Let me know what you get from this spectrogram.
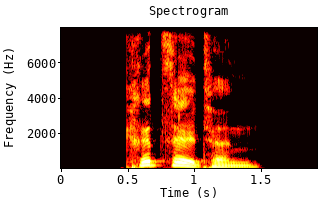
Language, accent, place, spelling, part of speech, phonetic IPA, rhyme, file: German, Germany, Berlin, kritzelten, verb, [ˈkʁɪt͡sl̩tn̩], -ɪt͡sl̩tn̩, De-kritzelten.ogg
- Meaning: inflection of kritzeln: 1. first/third-person plural preterite 2. first/third-person plural subjunctive II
